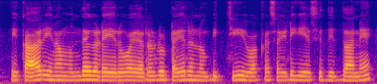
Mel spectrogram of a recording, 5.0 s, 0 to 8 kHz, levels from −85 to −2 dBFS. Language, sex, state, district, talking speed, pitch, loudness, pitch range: Kannada, male, Karnataka, Bangalore, 120 wpm, 140 Hz, -20 LUFS, 140-150 Hz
